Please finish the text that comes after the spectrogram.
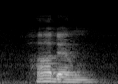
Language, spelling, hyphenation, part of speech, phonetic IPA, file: German, hadern, ha‧dern, verb, [ˈhaːdɐn], De-hadern.ogg
- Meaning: 1. to bicker, quarrel, struggle (with) 2. to be dissatisfied (with)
